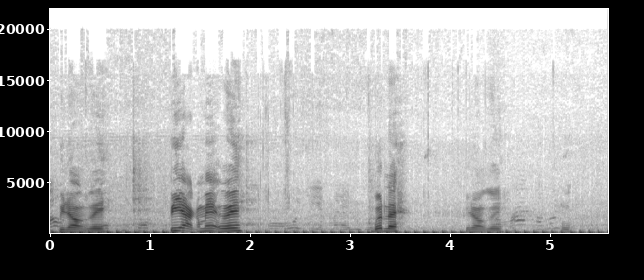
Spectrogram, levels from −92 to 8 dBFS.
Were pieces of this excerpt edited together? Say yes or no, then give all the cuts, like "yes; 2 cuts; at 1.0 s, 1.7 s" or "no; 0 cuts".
no; 0 cuts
